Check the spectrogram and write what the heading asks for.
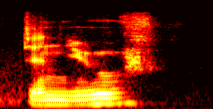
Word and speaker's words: Deneuve: It's Deneuve. Deneuve.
